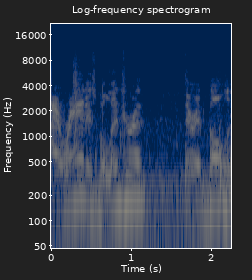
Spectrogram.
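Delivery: ordinary talk, nothing marked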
